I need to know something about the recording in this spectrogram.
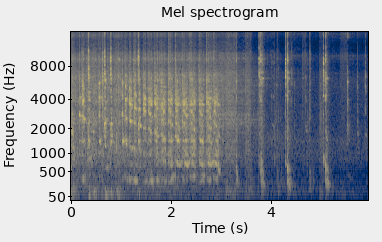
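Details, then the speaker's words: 1973 Plymouth Fury III with 360 V8 just installed after car sat engine-less 7 years: rough uneven firing, then dies to sharp pops and bangs, blowing fire; cause unconfirmed, owner suspects retarded timing or exhaust restriction. "Yeah, she's blowing fire again. Boy, that gas out there don't smell too good. Come on, baby. It's sure blowing fire. Wonder if there's an exhaust restriction."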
